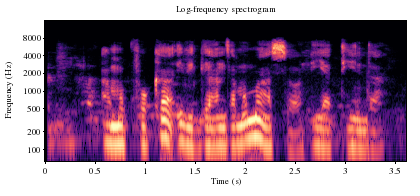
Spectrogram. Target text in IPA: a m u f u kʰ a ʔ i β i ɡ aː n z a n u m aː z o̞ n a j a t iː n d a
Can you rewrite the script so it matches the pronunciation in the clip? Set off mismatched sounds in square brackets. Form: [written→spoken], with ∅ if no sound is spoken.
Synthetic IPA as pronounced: a m u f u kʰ a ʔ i β i ɡ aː n z a [n→m] u m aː [z→s] o̞ n [a→i] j a t iː n d a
